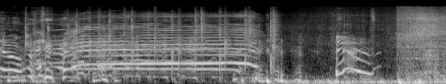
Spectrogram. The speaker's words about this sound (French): Et puis, il y a toute la famille qui me regarde, là. On les entend pas, mais il y a du monde autour. Vous pouvez applaudir.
